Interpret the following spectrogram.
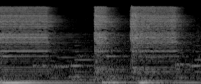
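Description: Apartment intercom buzzer ringing in separate buzzes: one stops about half a second in, then a short buzz and a slightly longer one follow about a second in.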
